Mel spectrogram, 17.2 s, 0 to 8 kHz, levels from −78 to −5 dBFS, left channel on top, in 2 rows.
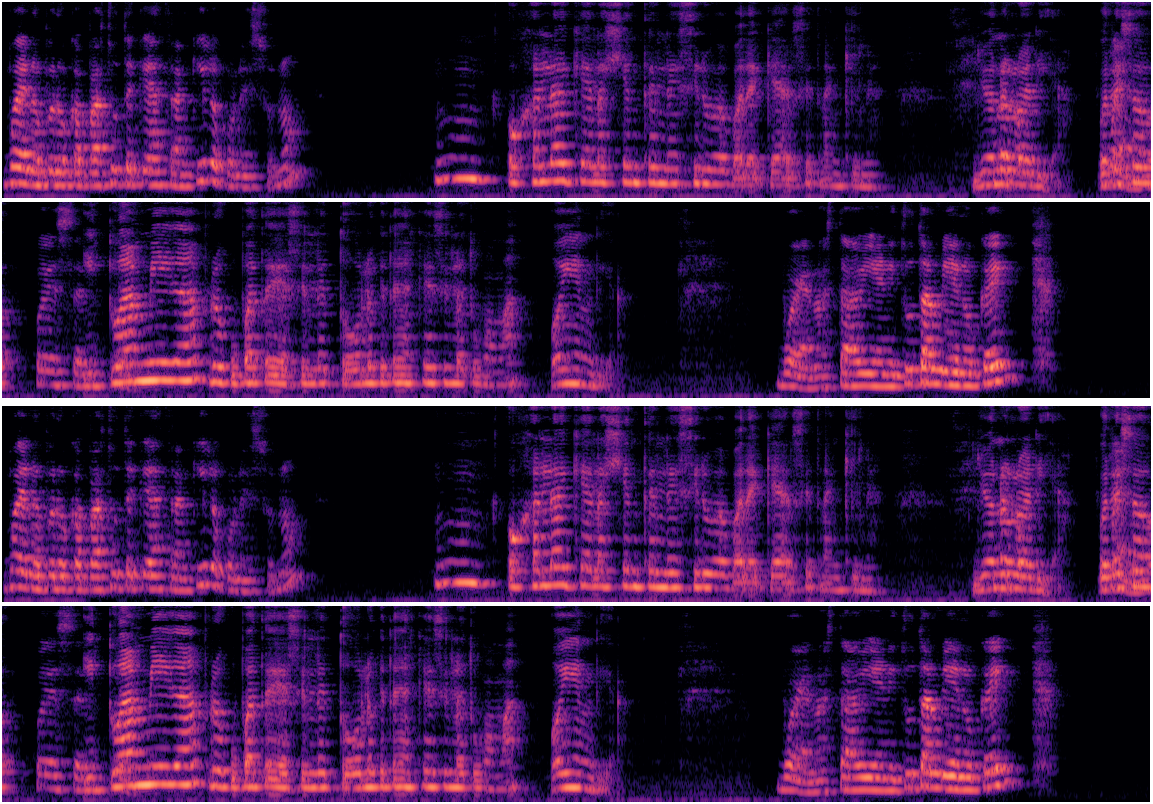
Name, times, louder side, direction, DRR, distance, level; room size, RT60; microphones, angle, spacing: voice 1, 0.0-2.2 7.2-7.7 8.2-8.6 8.9-9.6 14.4-16.5, left 1 dB, 20° left, 1.1 m, -30 dB
voice 2, 3.2-6.6 7.3-7.9 8.2-8.7 9.2-13.2, right 1 dB, 15° right, 0.7 m, -29 dB
9.1 x 3.8 x 3.0 m
head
